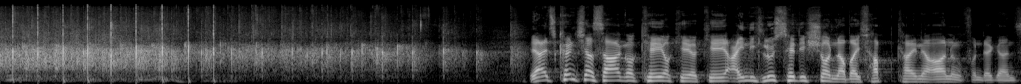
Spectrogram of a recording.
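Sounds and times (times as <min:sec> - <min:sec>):
audience applause: 0:00.0 - 0:05.3
speech: 0:05.3 - 0:10.2.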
